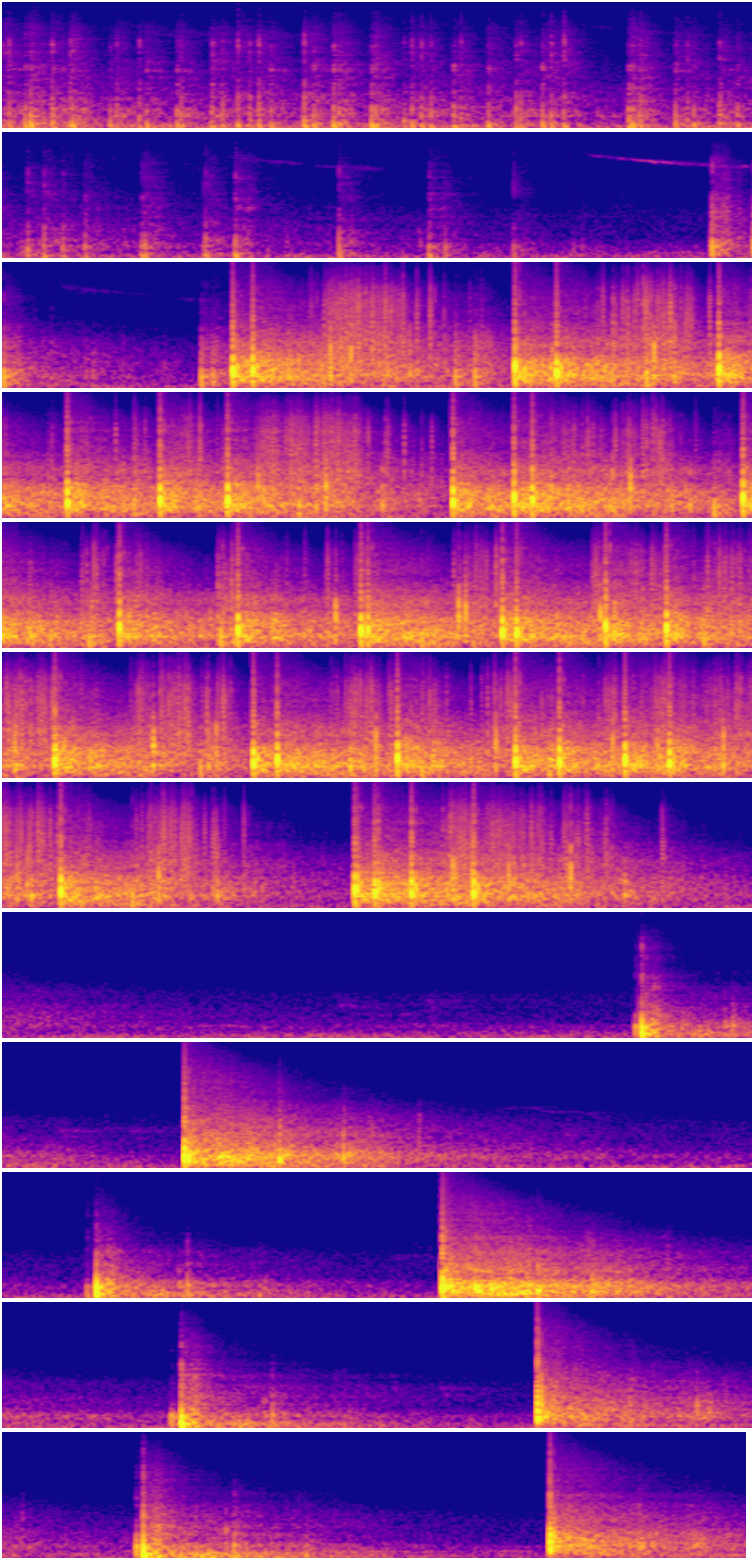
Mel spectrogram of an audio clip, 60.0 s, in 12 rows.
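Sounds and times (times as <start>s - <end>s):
firework bangs: 0.0s - 35.0s, 39.2s - 40.6s, 41.2s - 43.6s, 45.5s - 47.0s, 47.9s - 52.6s, 53.5s - 57.6s, 58.6s - 59.9s
firework crackling: 0.0s - 35.8s, 47.9s - 52.7s, 53.5s - 57.9s, 58.6s - 59.9s
firework falling whistle: 8.5s - 11.6s.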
